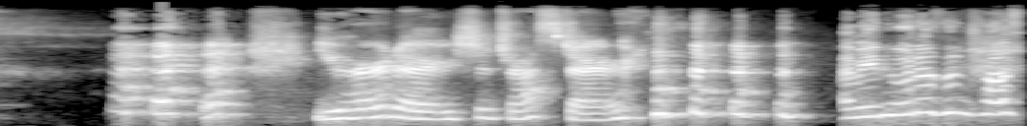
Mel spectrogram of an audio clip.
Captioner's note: laugh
